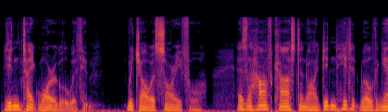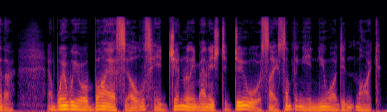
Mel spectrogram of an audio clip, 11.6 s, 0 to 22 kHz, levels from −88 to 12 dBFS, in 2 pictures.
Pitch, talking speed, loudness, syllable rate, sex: 95 Hz, 210 wpm, -19 LUFS, 5.7 syllables/s, male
